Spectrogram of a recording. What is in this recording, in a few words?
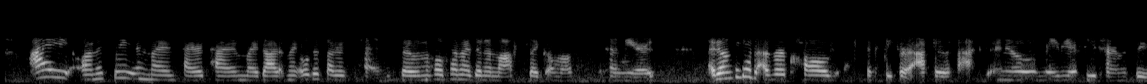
voicemail; Moms Event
